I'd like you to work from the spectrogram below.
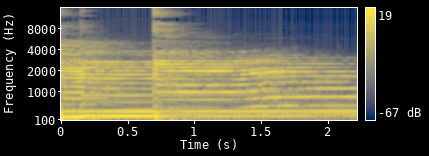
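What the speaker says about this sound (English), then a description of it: "So it's open B string, bender up." A B-bender electric guitar rings out as the open B string is picked and bent upward, a bright sustained chord with a second pick attack partway through, sounding close and clear with no voices.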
